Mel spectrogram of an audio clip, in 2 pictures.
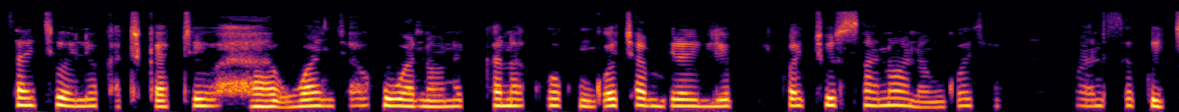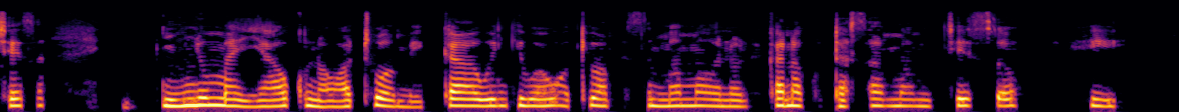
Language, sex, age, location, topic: Swahili, female, 25-35, Nakuru, government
